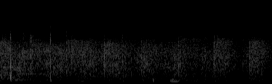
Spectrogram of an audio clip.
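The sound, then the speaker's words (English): A round of applause from a church audience for the worship team, many hands clapping in a dense, steady patter that stays fairly even and soft throughout, with no voices standing out. “Let's give a round of applause to them.”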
